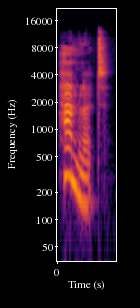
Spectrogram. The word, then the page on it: hamlet: British English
